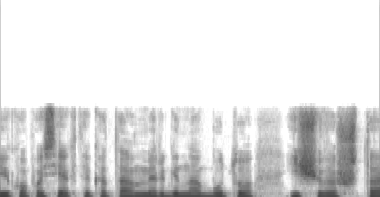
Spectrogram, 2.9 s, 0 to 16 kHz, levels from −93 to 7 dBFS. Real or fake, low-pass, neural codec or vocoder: real; 7.2 kHz; none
